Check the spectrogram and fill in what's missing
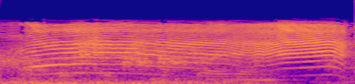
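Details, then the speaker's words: Newborn being swaddled, which alone often fails to calm and can first upset babies: loud, wavering cry with fussing. "But the swaddling by itself will not calm your baby down in most instances. In fact, some babies get upset when they're swaddled first off."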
